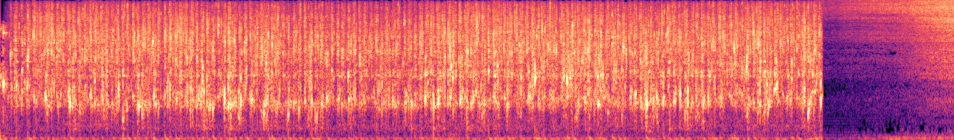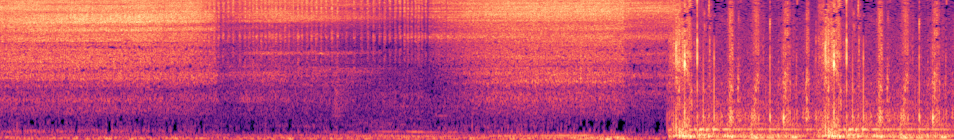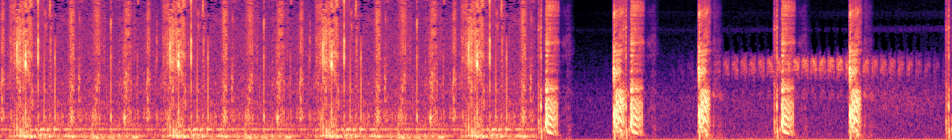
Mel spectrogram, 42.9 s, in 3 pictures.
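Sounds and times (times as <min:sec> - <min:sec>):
snake hissing: 0:12.2 - 0:24.6
steady low hum: 0:12.3 - 0:36.7.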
